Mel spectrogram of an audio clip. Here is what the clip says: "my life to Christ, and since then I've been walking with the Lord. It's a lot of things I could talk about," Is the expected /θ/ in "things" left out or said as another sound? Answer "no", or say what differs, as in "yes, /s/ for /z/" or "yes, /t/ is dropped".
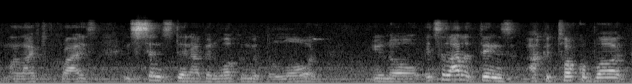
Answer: no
